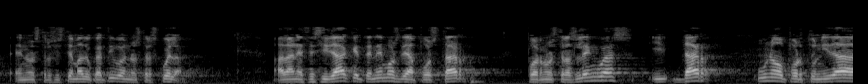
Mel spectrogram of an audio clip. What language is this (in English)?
Spanish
